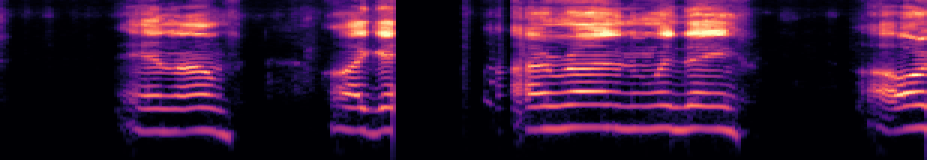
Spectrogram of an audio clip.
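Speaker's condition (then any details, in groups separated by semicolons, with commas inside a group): Cerebral palsy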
